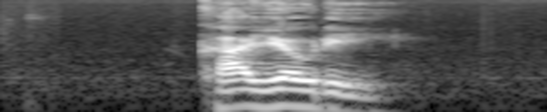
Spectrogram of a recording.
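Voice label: "coyote", English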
